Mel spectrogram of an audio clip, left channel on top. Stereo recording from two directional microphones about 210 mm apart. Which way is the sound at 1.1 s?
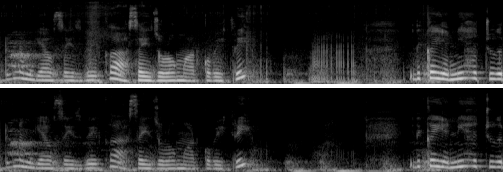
20° left (ahead or behind).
